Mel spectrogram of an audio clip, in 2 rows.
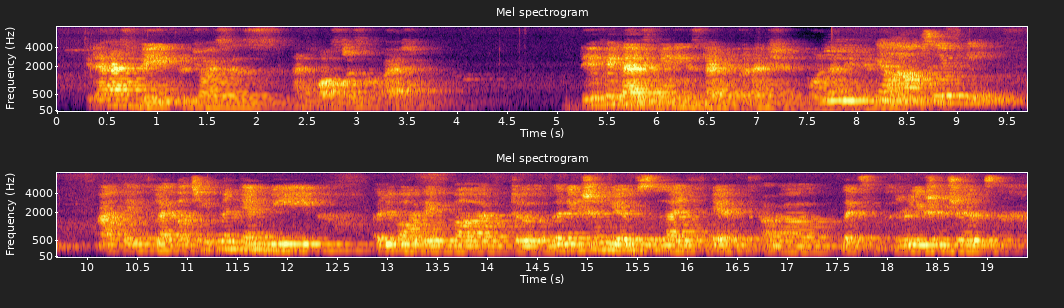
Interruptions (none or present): present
